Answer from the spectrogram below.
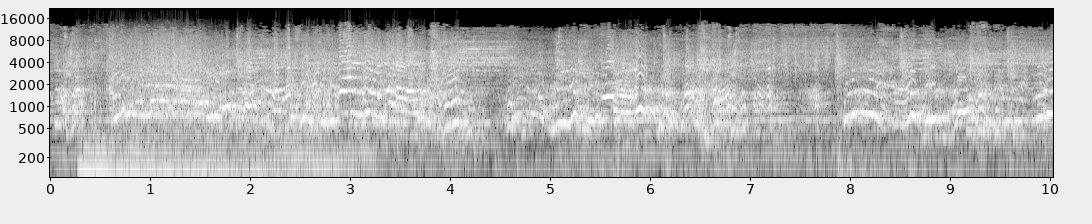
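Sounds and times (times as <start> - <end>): women wailing and sobbing: 0.0 - 10.0.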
